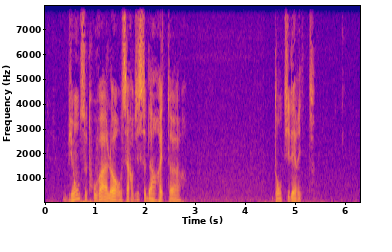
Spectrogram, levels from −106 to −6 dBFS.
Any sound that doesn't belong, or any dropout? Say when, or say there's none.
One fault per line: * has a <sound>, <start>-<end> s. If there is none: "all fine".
all fine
